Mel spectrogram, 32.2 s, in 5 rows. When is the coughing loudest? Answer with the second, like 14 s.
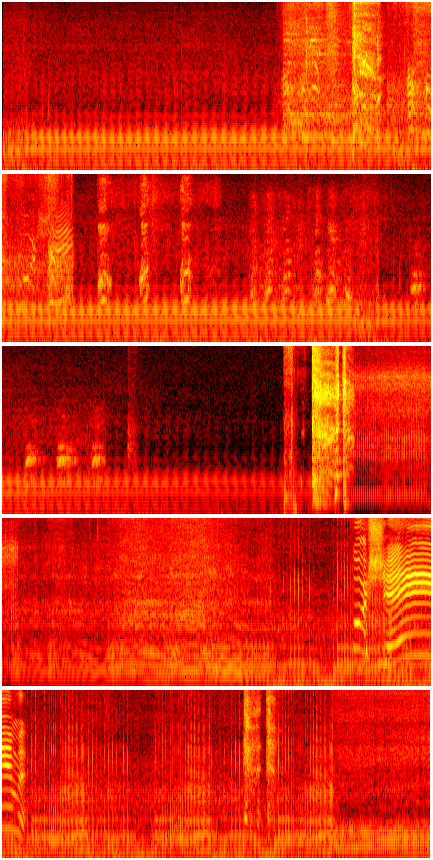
18 s.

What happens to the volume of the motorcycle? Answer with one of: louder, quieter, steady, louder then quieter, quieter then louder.
quieter then louder.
